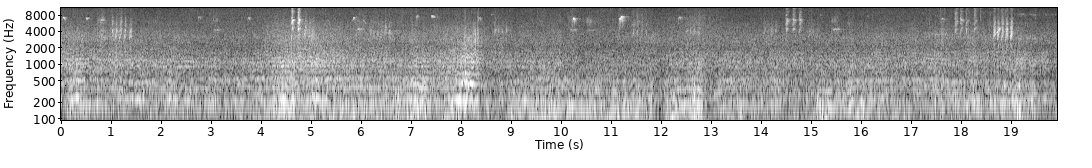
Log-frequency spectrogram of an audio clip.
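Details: Continuous low buzzing of bees, layered humming tones that swell and fade slightly, with occasional faint high clicks and chirps in the background.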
